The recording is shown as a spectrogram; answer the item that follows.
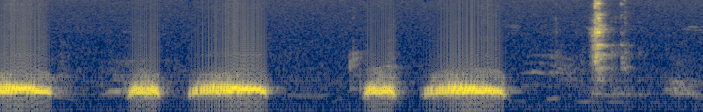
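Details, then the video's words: Lure coo of a spotted dove decoy in thúc gù style: deep hollow coos, a clipped note then a drawn-out rolling note, given twice, ending with a soft click and faint trailing notes. "Tiếng Chim Cu Gáy Thúc Gù - Chim Cu Mồi"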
